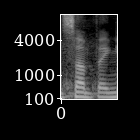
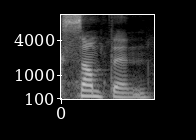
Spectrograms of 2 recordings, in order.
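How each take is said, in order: First: Said in the usual way. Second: "something" said as somethin', ending in a plain N; dropped G. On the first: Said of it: "rather than something". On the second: Shown as a demonstration. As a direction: drop the final G of "something". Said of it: "You drop the G's".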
